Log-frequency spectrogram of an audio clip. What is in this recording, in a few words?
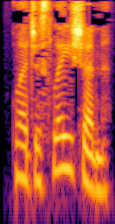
"Legislation", English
